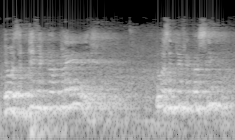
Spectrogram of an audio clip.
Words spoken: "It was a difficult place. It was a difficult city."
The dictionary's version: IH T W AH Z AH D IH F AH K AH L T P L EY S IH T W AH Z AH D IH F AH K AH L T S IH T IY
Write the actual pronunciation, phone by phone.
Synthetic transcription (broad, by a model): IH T W AH Z AH D IH F AH K AH L T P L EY IH T W AH Z AH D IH F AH K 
